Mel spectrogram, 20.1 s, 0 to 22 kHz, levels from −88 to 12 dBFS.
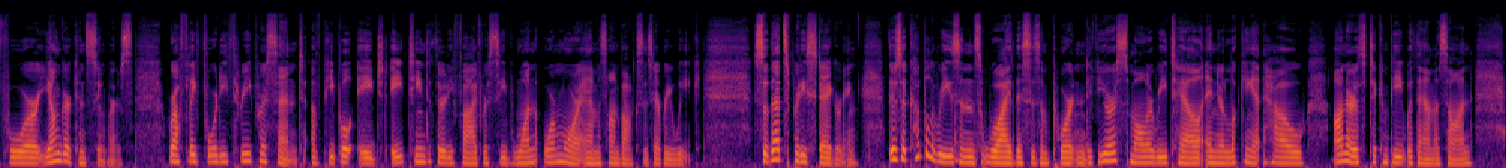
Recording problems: none

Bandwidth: 15.5 kHz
